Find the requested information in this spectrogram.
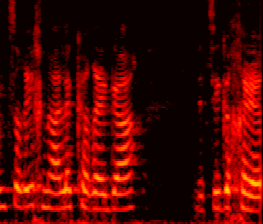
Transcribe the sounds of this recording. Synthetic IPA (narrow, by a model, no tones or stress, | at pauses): mt͡saʁiχnalekaʁe̞ɡa | net͡siɡaχe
